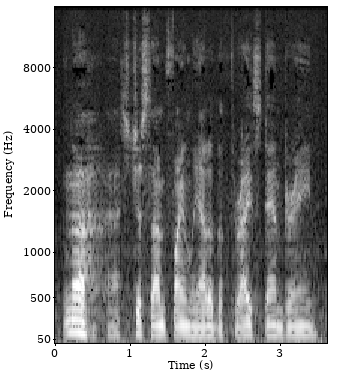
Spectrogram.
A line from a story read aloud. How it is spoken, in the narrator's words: Raven said, sighing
